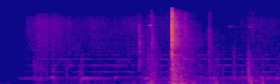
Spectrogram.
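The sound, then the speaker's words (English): A door closes with a single firm thud near the middle, as a woman shuts it behind her on entering a bedroom; a faint steady hum and a few soft knocks surround it. “He gets up as she closes the door behind her.”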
